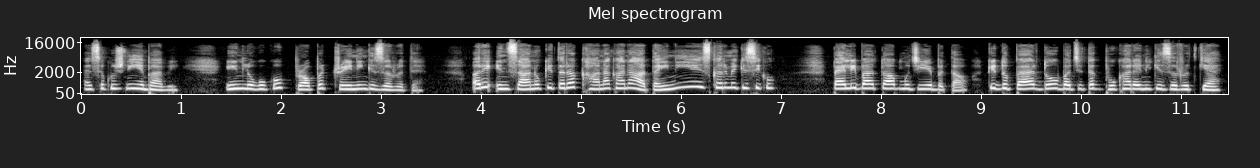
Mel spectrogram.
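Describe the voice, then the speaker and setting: A woman voicing a feisty, argumentative young daughter-in-law in an animated family story, lecturing in an exasperated manner. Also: high-pitched, a little fast, no echo, clean studio sound, natural voice.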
